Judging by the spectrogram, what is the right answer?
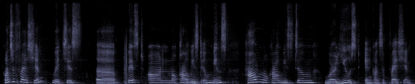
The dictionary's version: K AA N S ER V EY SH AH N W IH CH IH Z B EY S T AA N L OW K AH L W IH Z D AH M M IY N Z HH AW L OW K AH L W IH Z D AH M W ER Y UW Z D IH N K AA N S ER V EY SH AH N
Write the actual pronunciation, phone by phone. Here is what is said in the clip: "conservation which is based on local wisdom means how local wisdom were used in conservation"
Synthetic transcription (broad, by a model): K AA N S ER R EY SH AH N W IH CH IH S B EY S T AA N L OW K AH L W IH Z D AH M M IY N S HH AW L OW K AH L W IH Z D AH M W ER Y UW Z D IH N K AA N S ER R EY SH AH N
